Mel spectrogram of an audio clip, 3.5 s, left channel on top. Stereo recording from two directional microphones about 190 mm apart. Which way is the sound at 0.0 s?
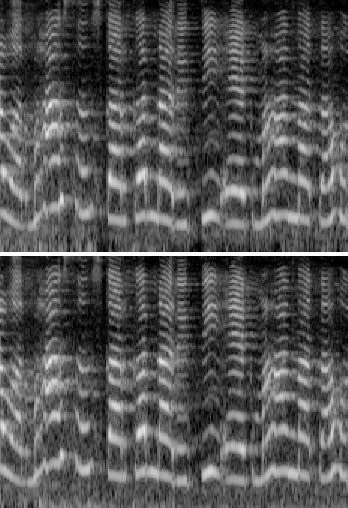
40° left (ahead or behind).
